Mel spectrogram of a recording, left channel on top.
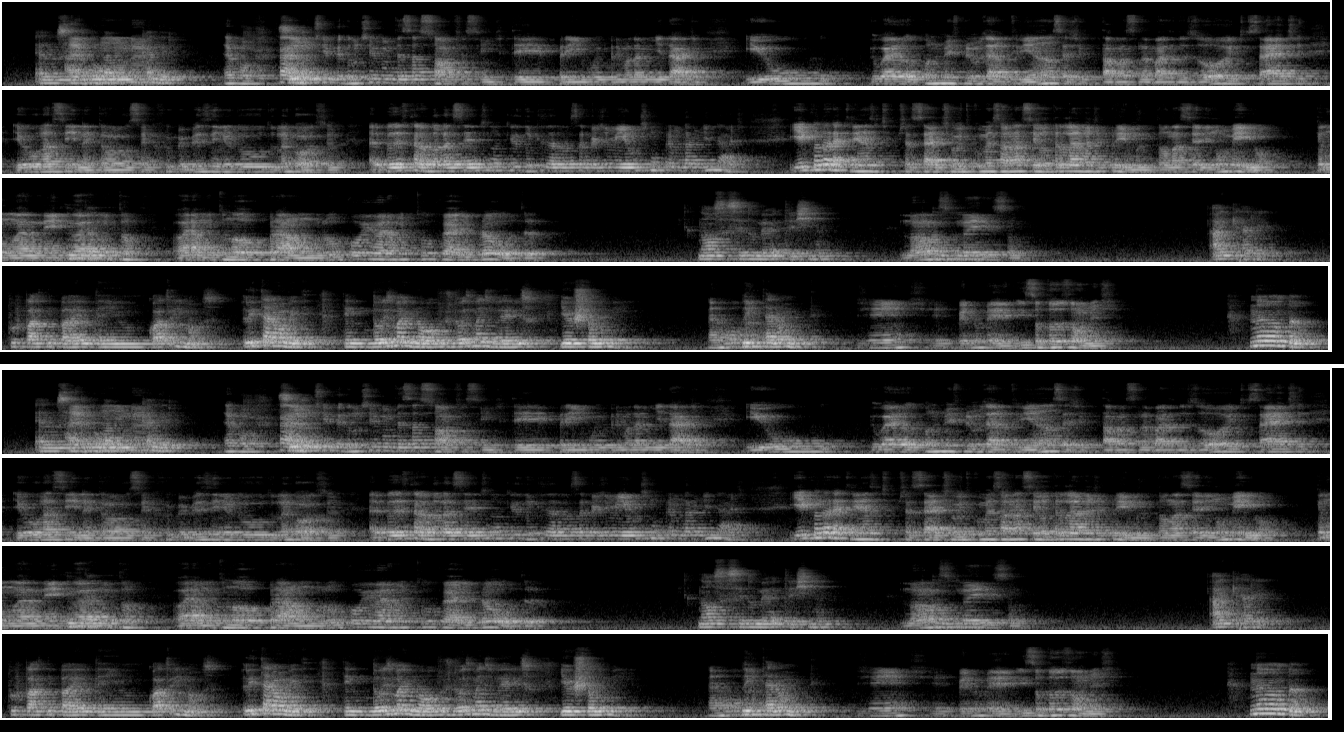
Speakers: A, on the right; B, on the left.
A: Eram sempre
B: Ah, é bom,
A: da brincadeira.
B: né? É bom. Cara,
A: Se
B: eu não tive, eu não tive muita essa sorte, assim, de ter primo e prima da minha idade. Eu, eu era, quando meus primos eram crianças, tipo, tava assim na base dos oito, sete, eu nasci, né? Então eu sempre fui o bebezinho do, do negócio. Aí depois eles ficaram adolescentes, não, quis- não quiseram mais saber de mim, eu não tinha primo da minha idade. E aí quando eu era criança, tipo, tinha sete, oito, começou a nascer outra leva de primos. Então eu nasci ali no meio. Eu não era nem,
A: entende?
B: eu era muito, eu era muito novo para um grupo e eu era muito velho para outro.
A: Nossa, ser do meu é triste, né?
B: Nossa,
A: E.
B: não é isso.
A: Ai, cara, por parte de pai eu tenho quatro irmãos. Literalmente. Tem dois mais novos, dois mais velhos e eu estou no meio.
B: Ah,
A: Literalmente.
B: gente, bem no meio. E são todos homens.
A: Não, não.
